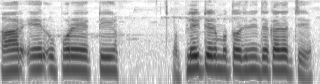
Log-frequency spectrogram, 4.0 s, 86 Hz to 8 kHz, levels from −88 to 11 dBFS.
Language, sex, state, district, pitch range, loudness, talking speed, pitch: Bengali, male, Assam, Hailakandi, 170-190 Hz, -16 LUFS, 135 wpm, 185 Hz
